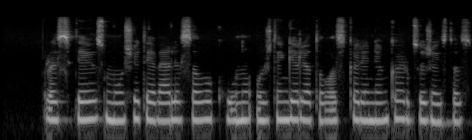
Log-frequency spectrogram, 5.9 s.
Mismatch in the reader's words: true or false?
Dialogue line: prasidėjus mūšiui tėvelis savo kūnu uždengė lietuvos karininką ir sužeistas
false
